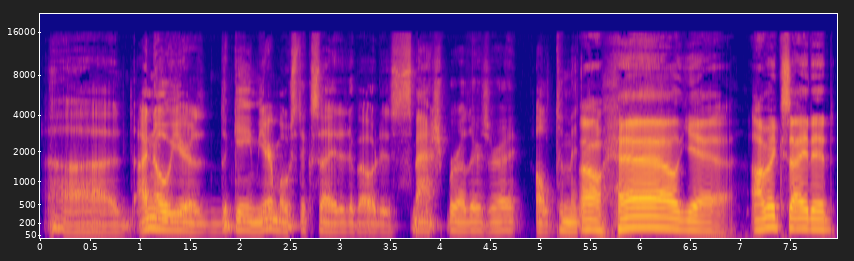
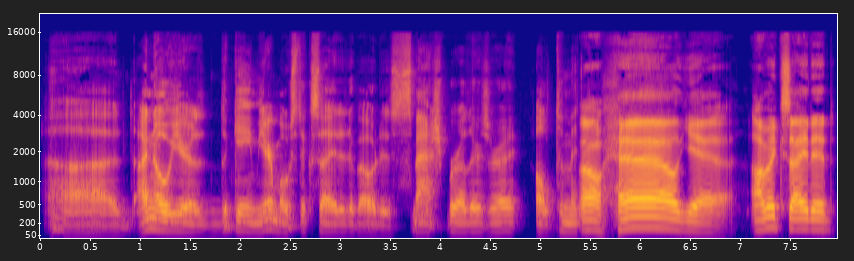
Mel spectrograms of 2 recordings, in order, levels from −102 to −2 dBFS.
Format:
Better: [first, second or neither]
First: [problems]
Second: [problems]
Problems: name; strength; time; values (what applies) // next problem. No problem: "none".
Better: first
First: none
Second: thin; somewhat; fading below 500 Hz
